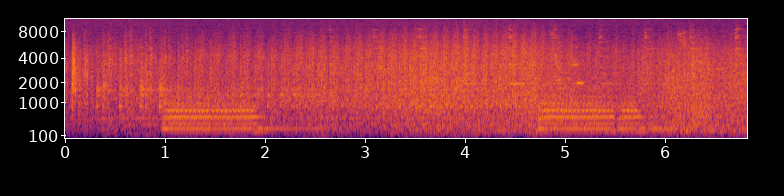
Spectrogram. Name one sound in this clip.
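A steam whistle hoots twice in short blasts.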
